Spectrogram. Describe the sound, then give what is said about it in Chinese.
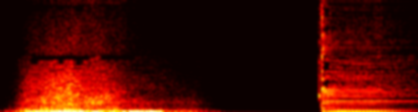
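A radio-drama sound effect of an arrow shot from a bow: a loud rushing whoosh fades out, then after a brief silence a sharp, ringing tonal strike sounds and sustains. “陈饶孜带着徒弟出场，伸手接过徒弟递过来的弓箭，摆开姿势仔细的瞄准，徒弟在旁边观看。”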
